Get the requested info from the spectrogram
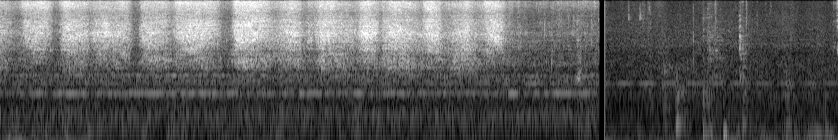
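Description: A whole raw octopus being kneaded and scrubbed by hand in rice bran in a stainless steel bowl: gritty rubbing strokes, about two or three a second, scouring off the octopus's slime. The scrubbing stops abruptly about four and a half seconds in, followed by a few soft knocks.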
